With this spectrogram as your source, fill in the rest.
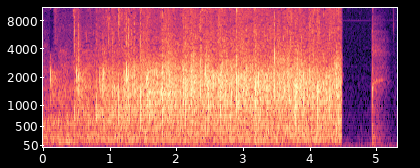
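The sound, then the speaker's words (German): Steady applause from a large Lower Bavarian audience at a political speech lasts about four and a half seconds, dense and fairly loud, then cuts off abruptly into silence before a brief trailing sound. “In, wir kann die Niederbayern schon klatschen, gell?”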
